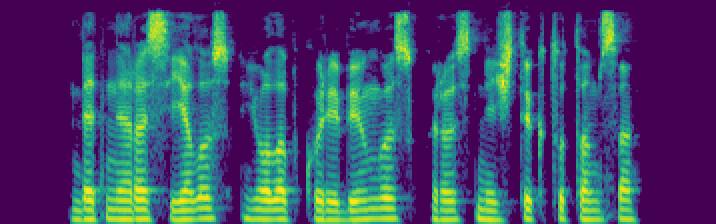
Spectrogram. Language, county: Lithuanian, Klaipėda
